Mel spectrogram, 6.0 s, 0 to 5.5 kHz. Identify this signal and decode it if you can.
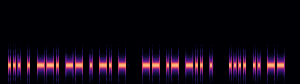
Morse code, heard as a keyed tone, about 25 wpm, 600 Hz. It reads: SEGMENT MADE HIM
